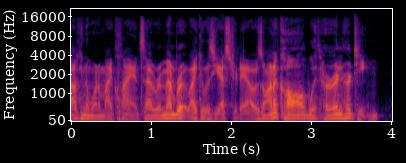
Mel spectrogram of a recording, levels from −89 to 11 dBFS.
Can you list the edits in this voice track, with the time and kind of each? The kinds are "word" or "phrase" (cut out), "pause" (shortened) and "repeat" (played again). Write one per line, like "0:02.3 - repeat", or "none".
none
